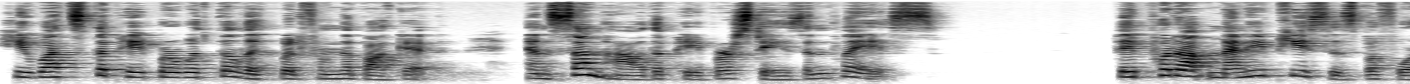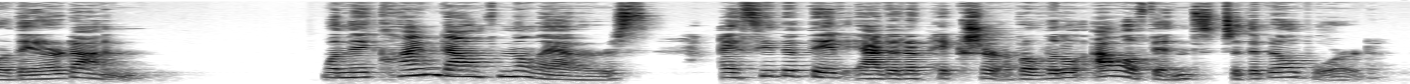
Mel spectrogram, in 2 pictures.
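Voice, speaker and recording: A woman teacher reading a storybook aloud to her class with expressive narration. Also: mid-range voice, normal speed.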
